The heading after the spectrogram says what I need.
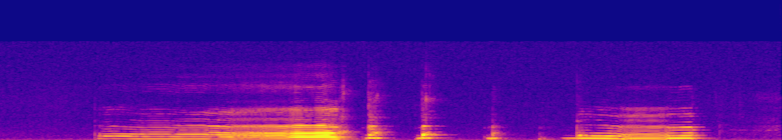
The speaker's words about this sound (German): Das ist nicht die Ente, nicht der Schwan, das Huhn. Es ist das Huhn. Das ist das Huhn.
